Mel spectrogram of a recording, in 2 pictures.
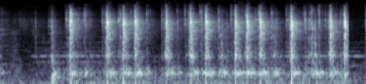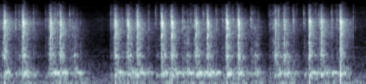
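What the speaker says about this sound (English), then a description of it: "So this is the Smith Corona Clipper." Rapid mechanical keystrokes on a Smith Corona Clipper typewriter clatter in quick bursts, with a short pause midway and a carriage-like thunk, close and crisp.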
